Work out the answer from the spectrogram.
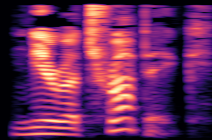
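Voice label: "neurotropic", British English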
